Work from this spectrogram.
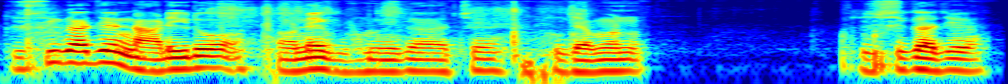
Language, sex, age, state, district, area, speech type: Bengali, male, 45-60, West Bengal, Paschim Bardhaman, urban, spontaneous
